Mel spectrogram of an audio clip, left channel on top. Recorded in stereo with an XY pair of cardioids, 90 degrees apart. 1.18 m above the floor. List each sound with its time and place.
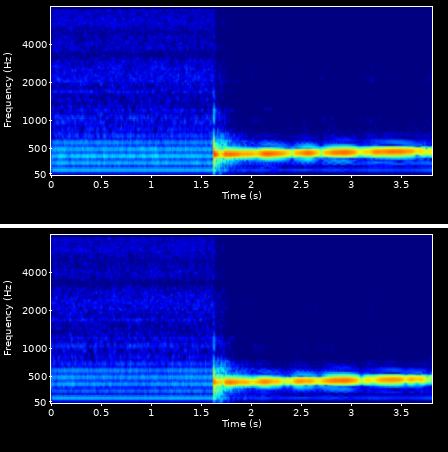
1.6 s an alarm: 20° left, 1.9 m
